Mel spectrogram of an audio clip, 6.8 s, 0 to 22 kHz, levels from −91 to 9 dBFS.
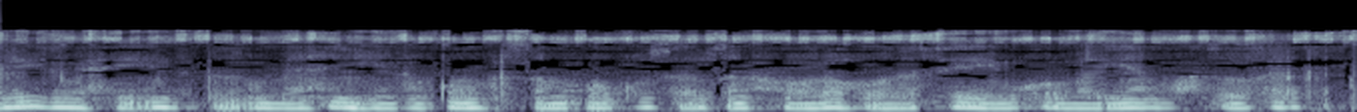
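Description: From start to finish the speech carries heavy codec damage, most likely from HE-AAC compression at a very low bitrate, which fits something near 8 kbps. Only the lower band is truly coded; the treble is synthesised by copying lower bands upward under a coarse envelope, so its harmonics fail to align with the real ones. S sounds come out gritty and lispy with a metallic edge, and nothing at all is present above 8 kHz.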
